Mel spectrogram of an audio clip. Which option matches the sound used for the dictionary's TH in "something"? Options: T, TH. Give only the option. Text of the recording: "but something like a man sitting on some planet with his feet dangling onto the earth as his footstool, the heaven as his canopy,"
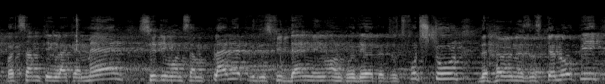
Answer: T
